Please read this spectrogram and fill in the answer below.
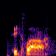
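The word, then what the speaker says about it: Éclat: Éclà. Éclà, like a little, like Target, a little bit. Like it means, yes, it's be brilliant in French.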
